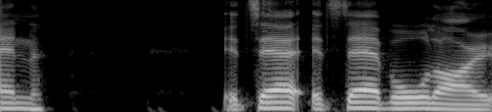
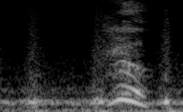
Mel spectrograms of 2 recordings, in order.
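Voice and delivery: high unvoiced gasp; sharp gasp; 13 semitones higher, 7 dB quieter than usual. Real, not acted. Gamer gasps at what Brad wrote. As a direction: gasp in shock. Shock at teammate's message.

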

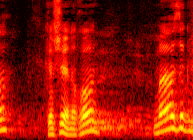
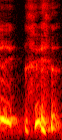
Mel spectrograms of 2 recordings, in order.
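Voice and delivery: a real high laugh breaks out; high burst of laughter; 12 semitones higher, 6 dB quieter than usual. Real, not acted. Storyteller laughing at his own joke, high real laugh.

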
